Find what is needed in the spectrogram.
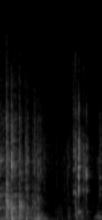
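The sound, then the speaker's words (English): A metal drink can is handled and tapped, giving a cluster of light clinks and taps followed by a few sharper, separate ticks, with no voices. “Can we get some can ASMR going right now? I said can ASMR, not banging.”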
